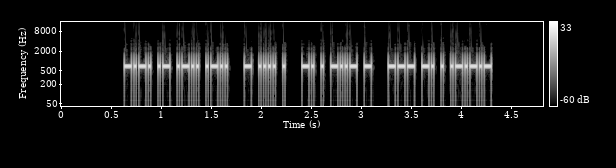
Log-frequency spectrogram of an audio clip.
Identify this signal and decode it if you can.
Morse code, heard as a keyed tone, about 48 wpm, 700 Hz. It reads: CALL THE NEXT ONE.
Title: Sentences from Top 300 Words 50wpm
